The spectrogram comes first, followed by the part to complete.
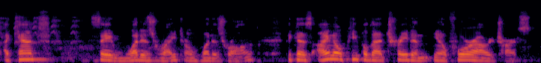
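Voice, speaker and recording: A man's voice: medium pitch, a little hiss or hum, poor audio. A man hosting a live trading webinar, answering viewer questions in a loose, rambling way with many fillers and restarts. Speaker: trading educator presenting a webinar.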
